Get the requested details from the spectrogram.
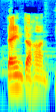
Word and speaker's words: Dane DeHaan: Is it Dane DeHaan? – You said it right. – Lachamet. Timothy Lachamet. – I think it's something DeHaan. – Yeah, Dane DeHaan.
